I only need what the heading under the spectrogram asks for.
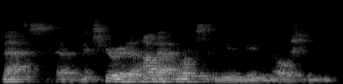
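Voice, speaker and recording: A man's voice: fairly low pitch, moderate pace, darkish tone. A man in a conference audience thinking aloud as he asks a question, meandering and full of uhs and ums. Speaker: audience member asking a question. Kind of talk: thinking aloud while asking. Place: conference room. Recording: echoey room, far from the mic.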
